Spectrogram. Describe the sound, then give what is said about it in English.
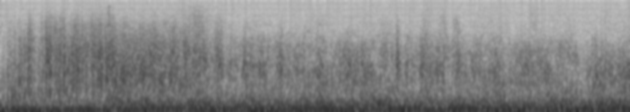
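Bomb explosion sound effect: a loud, continuous rumbling roar of blasts with no clear gaps between them, heavy in the low end and holding at a steady level throughout. “Hit the bombs for me. One more time.”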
